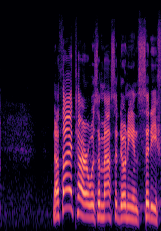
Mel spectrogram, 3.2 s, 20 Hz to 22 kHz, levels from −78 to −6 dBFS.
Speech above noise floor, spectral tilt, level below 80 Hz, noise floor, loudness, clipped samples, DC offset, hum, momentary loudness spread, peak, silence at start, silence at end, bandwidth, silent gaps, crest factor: 39 dB; -3 dB/octave; -80 dBFS; -62 dBFS; -22 LUFS; under 0.1%; under 0.1%; none; 4 LU; -4 dBFS; 1.05 s; 0 s; 18 kHz; none; 20 dB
